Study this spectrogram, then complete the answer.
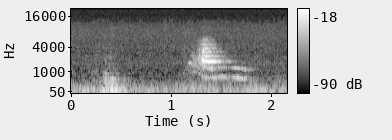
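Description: A cat gives a single clear meow, rising and then falling, near and fairly quiet over a soft background hum.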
